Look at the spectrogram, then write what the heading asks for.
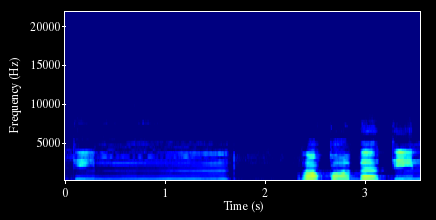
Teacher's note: زبر با رقب تا دو زیر تین رقبۃ دو زیر ہیں آواز نیچے ہوگی اور تنوین ہے ناک میں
